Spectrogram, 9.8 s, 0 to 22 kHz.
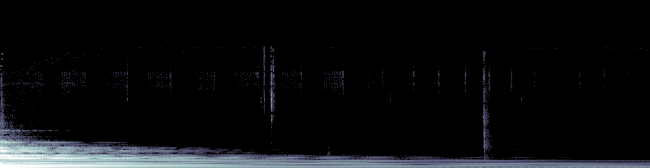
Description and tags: My childhood piano, an old German upright. Recorded using a Studio Projects B3 condenser mic through a Presonus TubePre into an Akai MPC1000. Mic'd from the top with the lid up, closer to the bass end. The piano is old and slightly out of tune, with a crack in the soundboard. The only processing was with AnalogX AutoTune to tune the samples, which did a very good job. Sampled 3 notes per octave so each sample only needs to be tuned + or - a semitone to span the whole range.
It is a dark and moody sounding, a lot of character but in now way "pristine".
